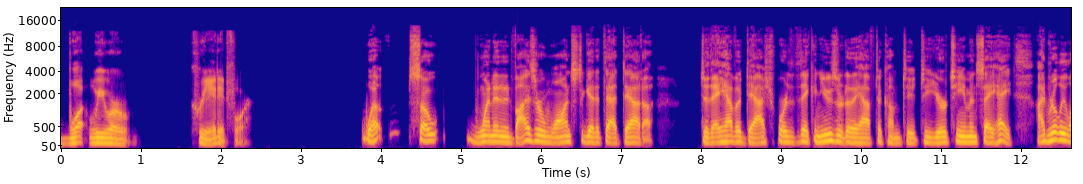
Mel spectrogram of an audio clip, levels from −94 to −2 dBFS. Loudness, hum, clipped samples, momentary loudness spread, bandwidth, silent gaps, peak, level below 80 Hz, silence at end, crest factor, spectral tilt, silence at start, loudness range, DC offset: -16 LUFS; none; under 0.1%; 8 LU; 13.5 kHz; 1.00-1.61 s, 2.41-2.55 s, 2.64-3.56 s, 3.63-3.70 s, 4.84-5.03 s, 7.73-7.97 s; -2 dBFS; -52 dBFS; 0 s; 16 dB; -6 dB/octave; 0 s; 6 LU; under 0.1%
